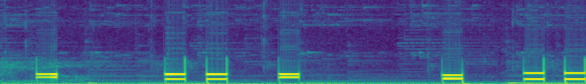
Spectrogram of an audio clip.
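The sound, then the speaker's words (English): Seven touch-tone telephone keypad beeps as a phone number is dialed to call someone, in short bursts with uneven pauses between them, heard clearly over a low steady hum with no one talking. “let's get Peter on the phone. Okay. Okay, can you hear that?”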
